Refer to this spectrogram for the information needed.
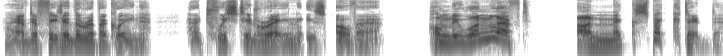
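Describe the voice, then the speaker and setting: Deep, grandiose noble warrior. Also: male voice, vocal fry, fairly bright tone, no echo, clean studio sound, exaggerated voice. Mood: grave, triumphant. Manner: formal, archaic, grandiose phrasing. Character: noble, solemn warrior hero, valiant and boastful. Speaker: video game voice actor. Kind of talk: theatrical video game character lines.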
